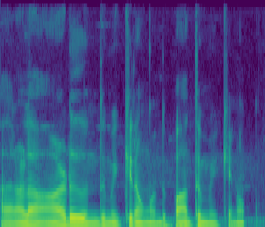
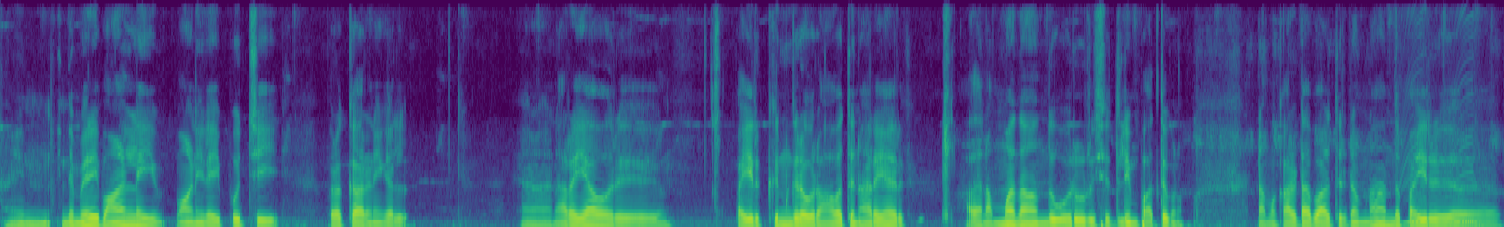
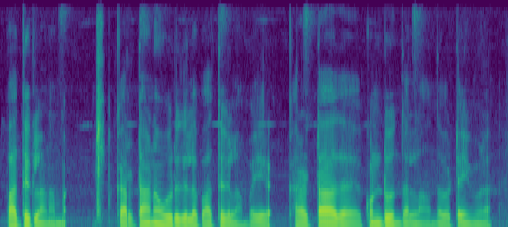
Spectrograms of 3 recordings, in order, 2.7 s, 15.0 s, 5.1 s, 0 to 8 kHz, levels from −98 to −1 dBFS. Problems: none marked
